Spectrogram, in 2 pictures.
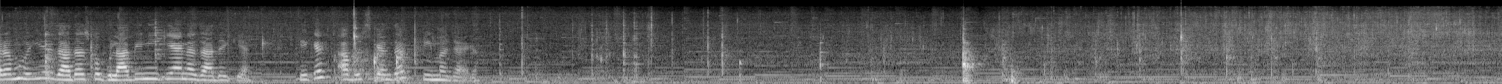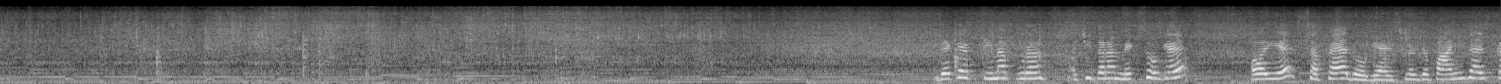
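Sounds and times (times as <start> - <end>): meat sizzling in hot oil: 1.1 - 30.0
spatula knocking on pot: 9.6 - 13.3.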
